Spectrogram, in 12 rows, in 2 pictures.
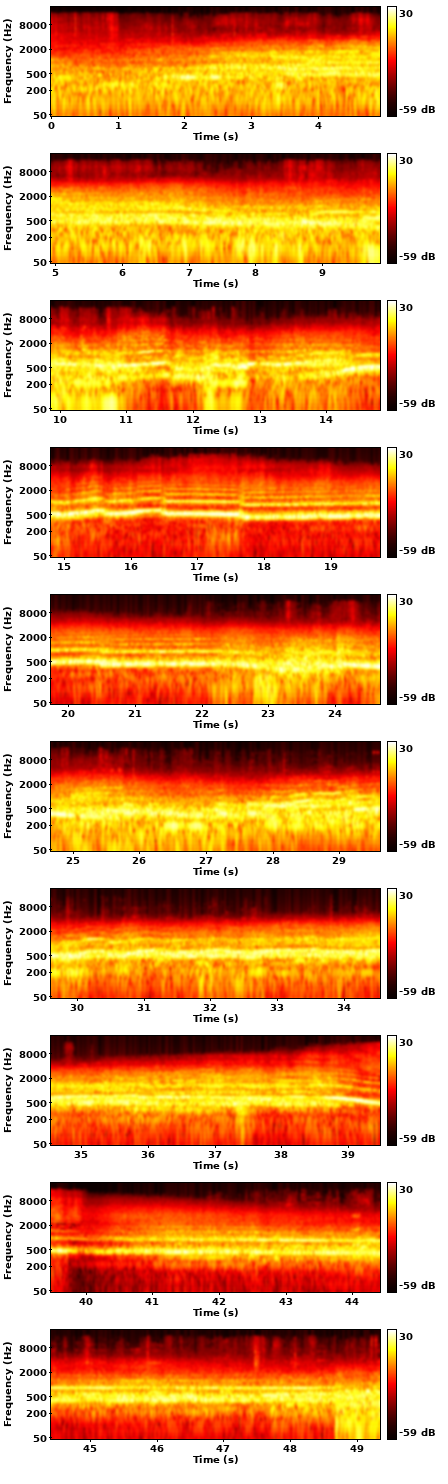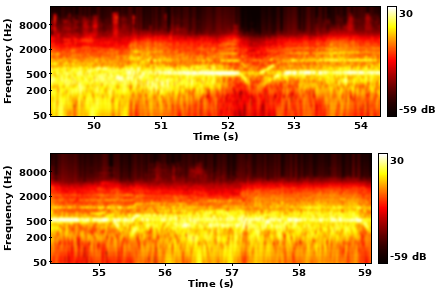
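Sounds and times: steady engine note: 0.0s - 15.2s, 35.4s - 52.5s
racing car engine screaming: 1.9s - 59.0s.

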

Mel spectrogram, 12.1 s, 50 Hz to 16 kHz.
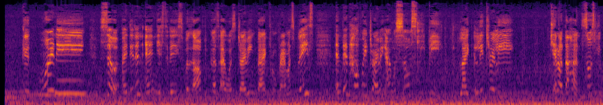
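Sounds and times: car cabin rumble: 0.1s - 12.0s
woman calling out: 0.5s - 3.5s.

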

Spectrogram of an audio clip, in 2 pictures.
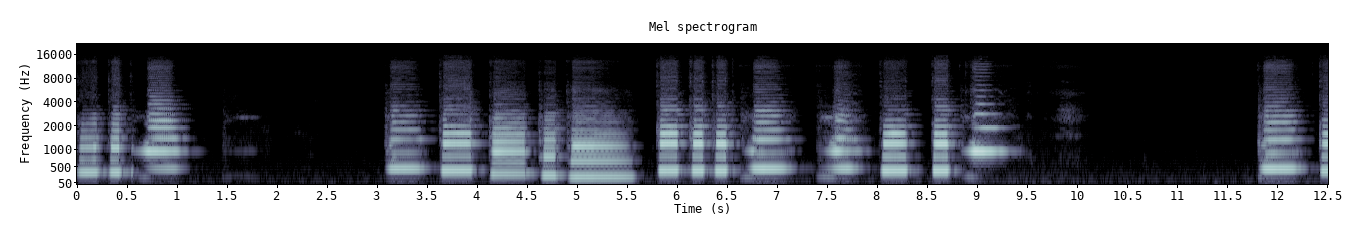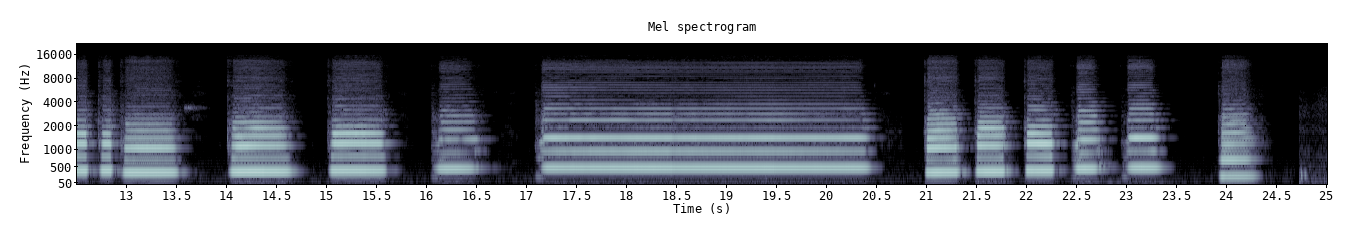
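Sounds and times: wind instrument melody: 0.0s - 1.3s, 3.1s - 9.5s, 11.8s - 24.5s.

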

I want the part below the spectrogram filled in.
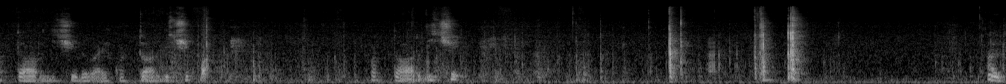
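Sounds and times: card rustling: 1.2s - 8.6s
cardboard snaps: 6.6s - 8.2s.

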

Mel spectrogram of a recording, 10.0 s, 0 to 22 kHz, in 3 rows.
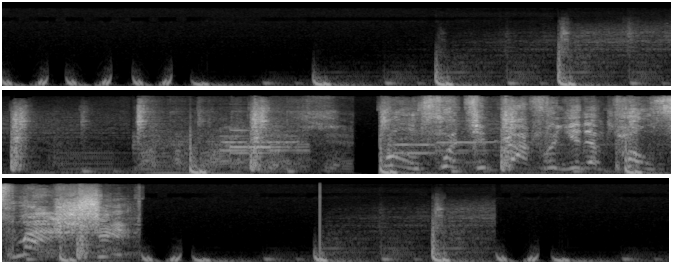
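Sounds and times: hip hop vocal over beat: 4.3s - 7.6s.

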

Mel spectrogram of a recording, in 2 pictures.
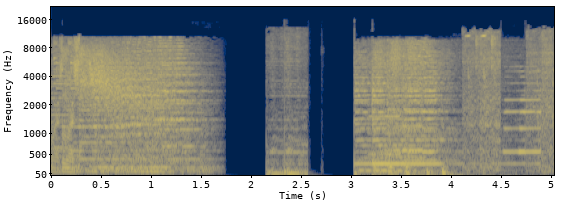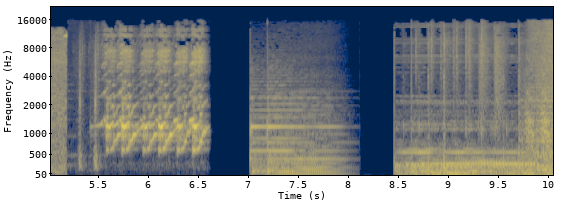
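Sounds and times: fast warbling tone: 5.4s - 6.6s.

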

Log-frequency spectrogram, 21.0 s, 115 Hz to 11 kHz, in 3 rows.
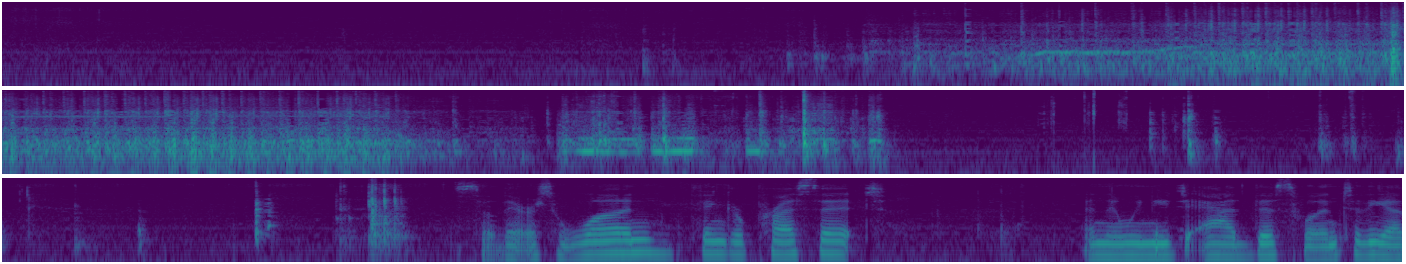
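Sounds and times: sewing machine stitching: 4.0s - 11.5s.

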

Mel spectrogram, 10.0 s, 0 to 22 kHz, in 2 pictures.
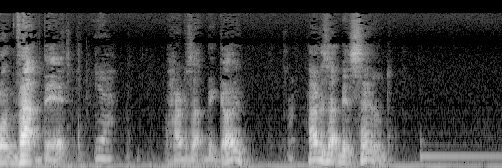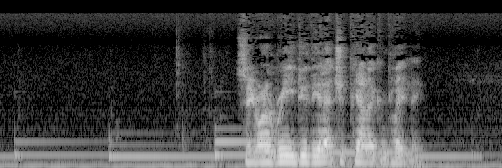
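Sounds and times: electric piano single notes: 4.2s - 10.0s.

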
